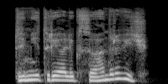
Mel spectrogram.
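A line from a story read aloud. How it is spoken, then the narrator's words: Bewildered breathy. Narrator (Russian): выдохнула растерянно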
